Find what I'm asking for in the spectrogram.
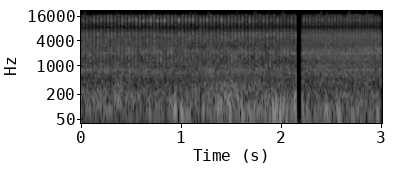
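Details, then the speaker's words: Kia Rio 3 1.6 at 75,000 km, run with the pump belt removed after a knock traced to the pump, not the pistons or catalyst; steady even idle with no tapping or knocking: normal idle. "снял я вот этот ремень оказывается стучал у меня насос сейчас заведу без него как работает пробег 75000 никакого стука не чего при меня нет"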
